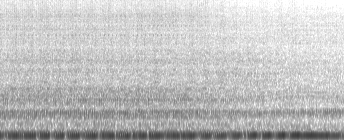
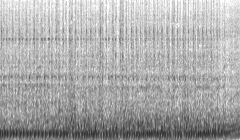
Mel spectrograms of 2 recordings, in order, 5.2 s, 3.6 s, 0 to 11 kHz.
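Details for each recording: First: Mitsubishi Lancer Evolution 8 after new OEM engine assembly installed, idling on walk-around; steady even idle with deep smooth rumble and light cam chatter; healthy. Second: Rusty Mitsubishi Evo 8 turbo four with over 210,000 miles, engine only kind of runs: uneven, lumpy, stumbling beat at low revs, barely holding together; owner expects an unhealthy engine, cause not determined.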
